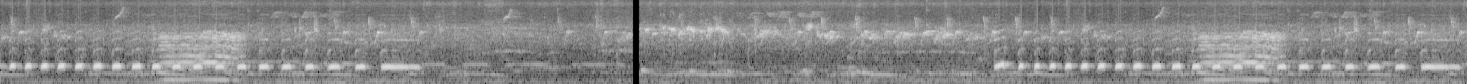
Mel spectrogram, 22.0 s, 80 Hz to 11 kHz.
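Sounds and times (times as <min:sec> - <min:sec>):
small birds chirping: 0:00.0 - 0:02.7, 0:03.3 - 0:22.0
doves cooing: 0:00.0 - 0:22.0.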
